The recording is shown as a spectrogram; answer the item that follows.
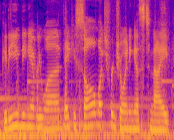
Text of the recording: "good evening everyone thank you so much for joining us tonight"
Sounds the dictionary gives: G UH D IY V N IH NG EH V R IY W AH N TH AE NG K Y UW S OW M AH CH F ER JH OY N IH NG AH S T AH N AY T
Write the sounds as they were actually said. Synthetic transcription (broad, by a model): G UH D IY V N IH NG EH V R IY W AH N TH AE NG K Y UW S OW M AH CH F ER JH OY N IH NG AH S T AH N AY T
